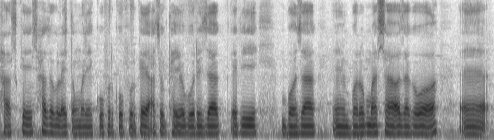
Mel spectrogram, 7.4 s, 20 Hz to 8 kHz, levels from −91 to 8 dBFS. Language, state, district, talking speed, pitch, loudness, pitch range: Kokborok, Tripura, West Tripura, 130 wpm, 115 Hz, -17 LUFS, 110-120 Hz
